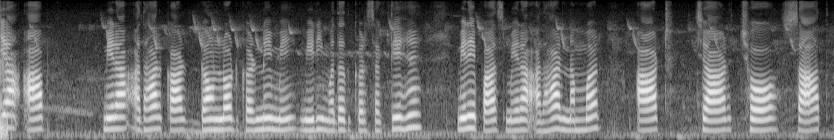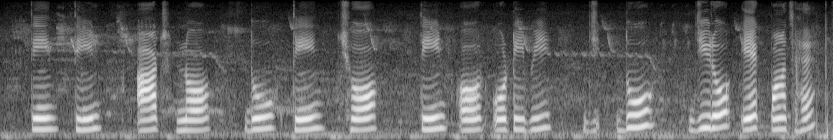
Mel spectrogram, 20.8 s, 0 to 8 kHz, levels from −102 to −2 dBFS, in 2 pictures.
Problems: constant background noise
